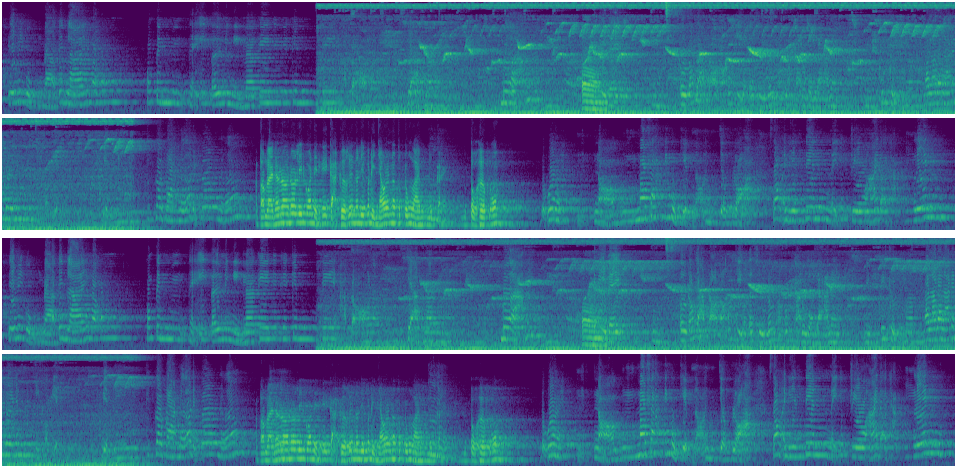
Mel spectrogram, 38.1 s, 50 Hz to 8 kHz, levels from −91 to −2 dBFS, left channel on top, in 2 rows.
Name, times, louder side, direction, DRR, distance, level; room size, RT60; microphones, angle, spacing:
voice 1, 0.1-2.3 2.9-7.6 8.1-9.0 10.0-10.7 11.8-12.5 13.0-23.9 24.4-24.8 27.6-28.1 29.8-37.9, right 1 dB, 50° right, 3 dB, 1.6 m, -37 dB
sound 1, 6.3-21.7, left 3 dB, 45° left, 1.2 m, -31 dB
voice 2, 11.6-12.0 24.2-28.0 28.2-29.0, left 3 dB, 75° left, 9 dB, 0.9 m, -25 dB
18.5 x 15.0 x 5.3 m, 2.5 s
head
